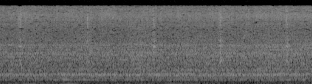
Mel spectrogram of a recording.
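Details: Honey bees by the thousands packed into a fireplace stove, their massed wings making a thick, even buzzing drone that holds steady, with occasional faint ticks over the hum.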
